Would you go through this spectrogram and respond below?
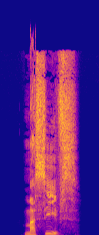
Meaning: genitive singular of Massiv
- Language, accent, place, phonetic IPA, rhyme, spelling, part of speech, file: German, Germany, Berlin, [maˈsiːfs], -iːfs, Massivs, noun, De-Massivs.ogg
